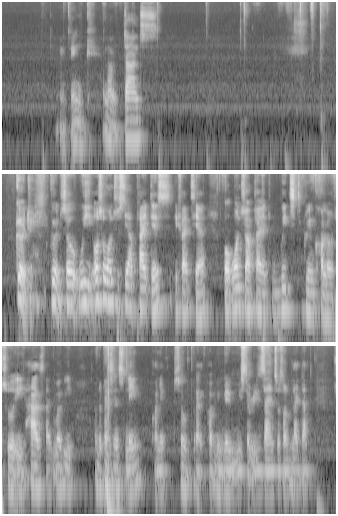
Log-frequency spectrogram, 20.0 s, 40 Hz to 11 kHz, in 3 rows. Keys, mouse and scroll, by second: 5.2 scroll, 5.5-5.9 scroll down 1, 6.1 ctrl+-, 6.8-7.4 scroll, 11.7-13.9 scroll up 1.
